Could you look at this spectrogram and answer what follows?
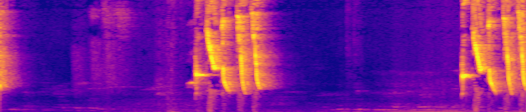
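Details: Captive chanchão repeats its short, high, bright song: a sharp whistle then rapid downward-slurred notes, heard twice, with a low hum and faint room noise between phrases.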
